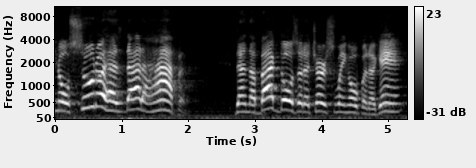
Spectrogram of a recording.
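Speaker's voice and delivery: loud, high, building preacher excitement; excited tall tale. Acted. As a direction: tell it big and breathless. Pastor continues the tall tale.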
